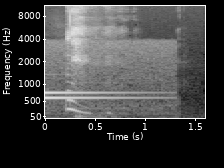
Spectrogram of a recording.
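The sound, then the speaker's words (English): A single electronic doorbell chime rings out clearly, its steady tone sustaining for about a second before cutting off abruptly. A brief muffled vocal noise sounds near the start. “Ding dong. Someone's at the door.”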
